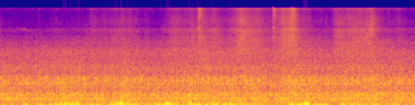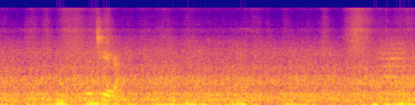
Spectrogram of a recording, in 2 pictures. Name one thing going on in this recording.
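A middle-aged woman talks calmly and steadily close by.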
